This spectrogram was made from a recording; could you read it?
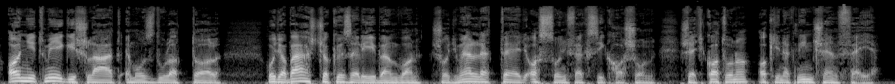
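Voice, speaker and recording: A man narrating a historical novel as an audiobook, reading in a dramatic, expressive way. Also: low voice, no echo.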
